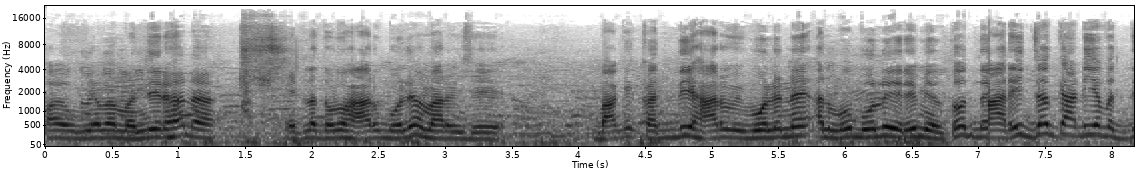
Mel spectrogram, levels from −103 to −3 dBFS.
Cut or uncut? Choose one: cut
